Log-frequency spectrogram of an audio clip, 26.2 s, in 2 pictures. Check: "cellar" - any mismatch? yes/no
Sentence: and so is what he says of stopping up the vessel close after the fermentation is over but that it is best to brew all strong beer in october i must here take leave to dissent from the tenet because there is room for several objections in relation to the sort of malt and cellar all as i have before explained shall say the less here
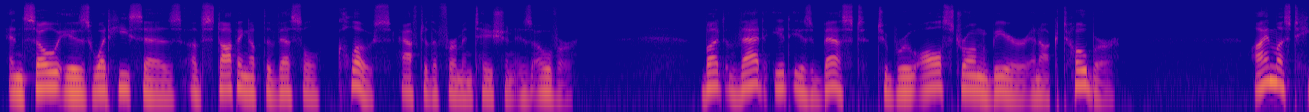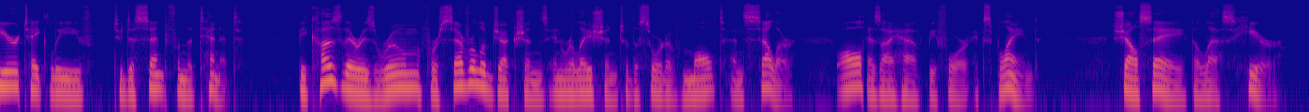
no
